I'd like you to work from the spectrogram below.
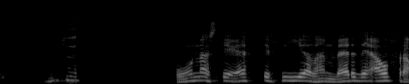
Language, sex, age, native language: Icelandic, male, 40-49, Icelandic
